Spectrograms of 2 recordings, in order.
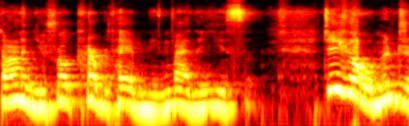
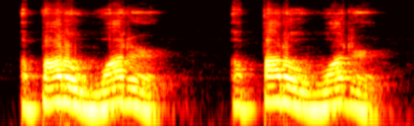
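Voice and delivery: "bottle of water" in American English. Showing learners how an American says a bottle of water: American accent. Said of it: "如果是美国人说".

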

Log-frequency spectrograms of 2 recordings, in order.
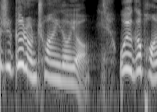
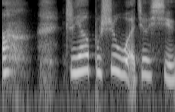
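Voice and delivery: put-on shyness, much quieter; 6 dB quieter than usual. Telling a joke, voicing a blushing girl's reply to a question, mock-shy, head lowered. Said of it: "低着头害羞地说".

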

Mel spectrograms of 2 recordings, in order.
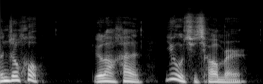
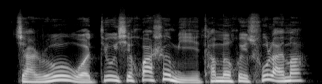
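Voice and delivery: usual speaking voice

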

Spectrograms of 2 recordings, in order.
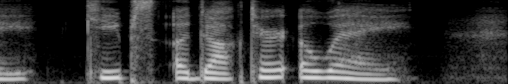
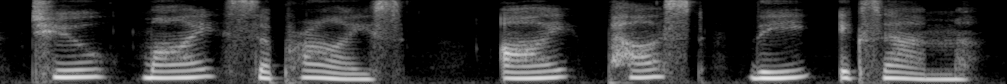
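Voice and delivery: plain, clear reading-aloud delivery. Leading listeners to read an english sentence after me, slow reading. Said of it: "跟着我慢读一遍".

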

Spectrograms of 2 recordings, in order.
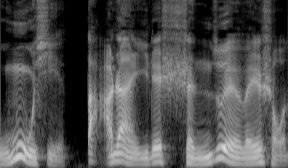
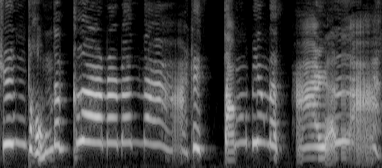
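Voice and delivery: shrill, high-pitched yelling. Retelling how a fighter called his comrades while hitting back: imitating someone shouting. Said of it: "一边喊啊".

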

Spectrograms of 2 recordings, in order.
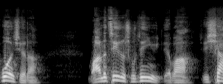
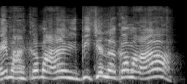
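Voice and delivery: put-on, very high, startled woman's shrieking outburst; 5 dB louder than usual. Recounting walking into a room where a woman yelled at him: imitating a woman screaming. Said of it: "那女的嗷一下一喊".

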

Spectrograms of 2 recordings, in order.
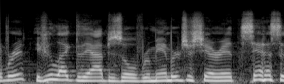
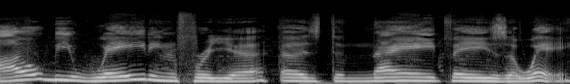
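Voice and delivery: very slow, careful, model-like reading. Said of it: "弱读会方便自己连读读得很快".

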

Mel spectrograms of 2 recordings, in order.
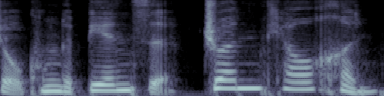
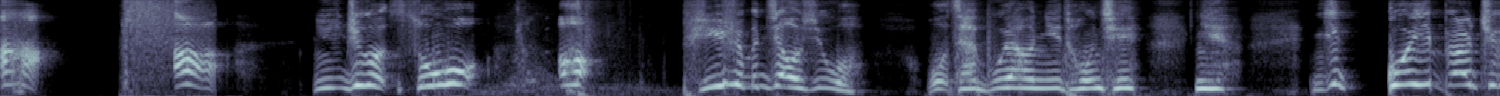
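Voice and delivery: high, rushed screams of pain; 9 semitones higher than usual. Pinned down and told to stop struggling, screaming in pain. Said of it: "古儿一边惨叫一边道".

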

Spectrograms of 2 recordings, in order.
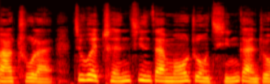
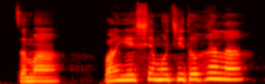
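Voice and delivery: playfully mocking, pitched-up teasing tone; 6 semitones higher than usual. Gu Xinxin speaks to the prince and Xiahou Yu: teasing. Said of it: "顾欣欣戏谑道".

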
